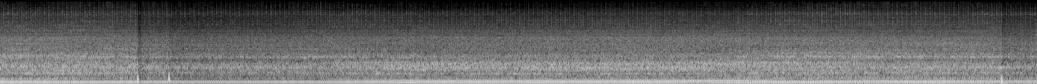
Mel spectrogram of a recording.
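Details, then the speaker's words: Mini after tightening loose bracket and downpipe bracket to fix rattle at cold start: petrol engine idles with steady even low hum, no exhaust rattle anymore. "i don't know about you guys but i don't hear it anymore so i think we fixed it actually i know we fixed it there's no more rattle no more rattle at all"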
